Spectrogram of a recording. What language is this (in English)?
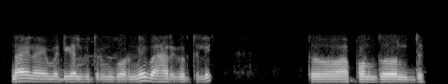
Odia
